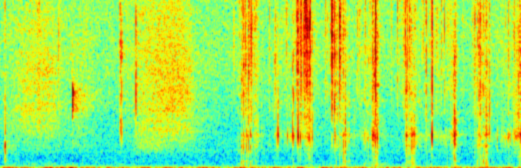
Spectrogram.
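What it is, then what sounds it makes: Glycerin soap bar being scratched. Long nails scratch and dig into the face of a solid, translucent green glycerin soap bar held in both hands, gouging shavings loose. Quiet, dry scraping and crunchy scratches come in short bright bursts, sparse at first and then quicker and denser in the second half, over a faint low rumble.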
